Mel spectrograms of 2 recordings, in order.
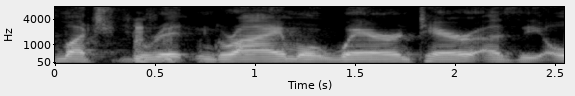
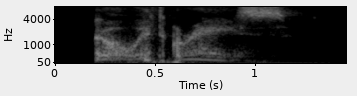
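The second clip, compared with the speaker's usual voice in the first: whisper, quieter, higher and slower; 9 semitones higher, 16 dB quieter than usual. Narrating a woman who backs away and speaks only to you, whispering. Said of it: "and she whispers to you".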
